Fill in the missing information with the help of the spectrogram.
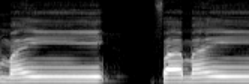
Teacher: মাই বলে আবার গুন্নাহ করতে হবে ঈদগামে বাগুন্নাহ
